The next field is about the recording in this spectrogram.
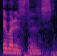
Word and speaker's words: Evanescence: Bueno, entonces estamos esperando a Paramore y Evanescence, ¿cierto? – Sí. – ¿Se pronuncia así? – Evanescence.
